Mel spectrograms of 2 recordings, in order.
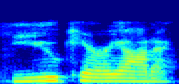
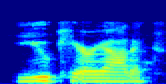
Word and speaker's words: eukaryotic: a tree good that's eukaryotic right because everything is eukaryotic except bacteria number five a cell is observed under the microscope and has a nucleus it does have a nucleus you rhymes with do number six a cell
